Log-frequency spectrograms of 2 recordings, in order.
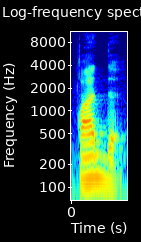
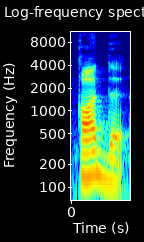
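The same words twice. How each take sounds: First: The final d ends with a slight echoing bounce. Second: The final d ends with a slight echoing bounce.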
